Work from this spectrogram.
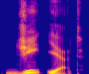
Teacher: We drop the did completely. We just say J. Then we connect eat and yet. The final result is two syllables.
